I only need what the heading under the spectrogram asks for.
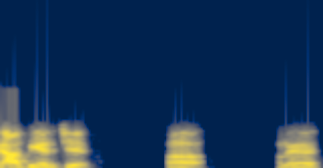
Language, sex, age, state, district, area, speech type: Gujarati, male, 60+, Gujarat, Kheda, rural, conversation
